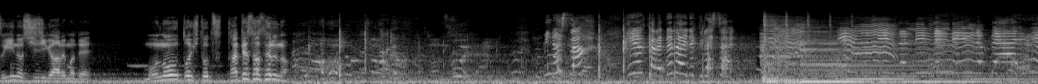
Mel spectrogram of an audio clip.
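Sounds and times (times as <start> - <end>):
speech: 0.0 - 3.4, 5.4 - 6.0
low sustained tones: 0.0 - 6.0, 6.8 - 10.3
laughter: 0.0 - 10.3
young child crying in an animated sci-fi war scene: 5.2 - 10.3.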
